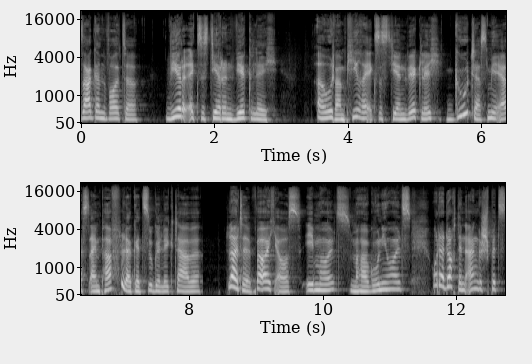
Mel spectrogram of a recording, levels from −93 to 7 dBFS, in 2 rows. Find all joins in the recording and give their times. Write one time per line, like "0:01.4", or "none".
0:03.8
0:06.1
0:09.0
